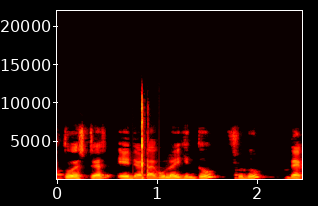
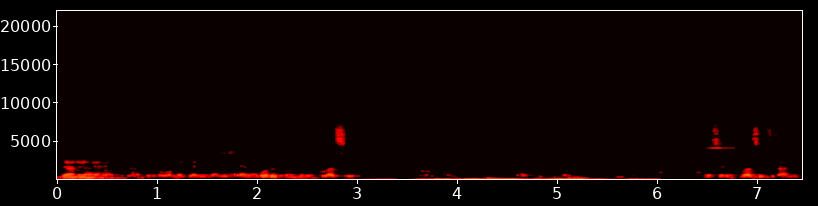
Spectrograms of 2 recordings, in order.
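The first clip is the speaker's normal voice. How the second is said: whispering on the phone; 5 semitones lower, 18 dB quieter than usual. Real, not acted. Takes phone call during class.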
